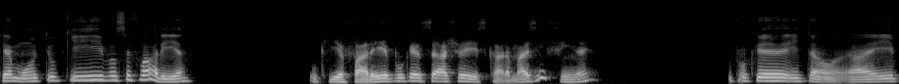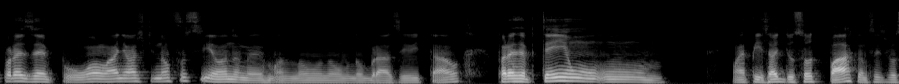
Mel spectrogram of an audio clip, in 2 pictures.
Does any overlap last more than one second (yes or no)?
no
